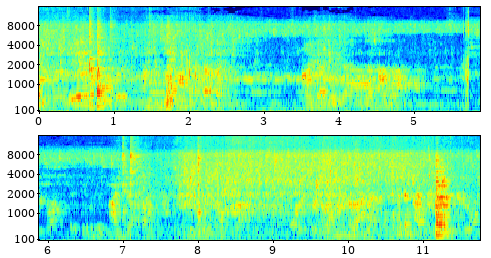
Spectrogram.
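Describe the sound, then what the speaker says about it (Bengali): Potatoes fry in a pan with a bubbling sizzle, punctuated by stirring, scraping and clinking of utensils against the cookware, while a person talks over the cooking at times. "এই যে আলুটা ভাজা হচ্ছে।"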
